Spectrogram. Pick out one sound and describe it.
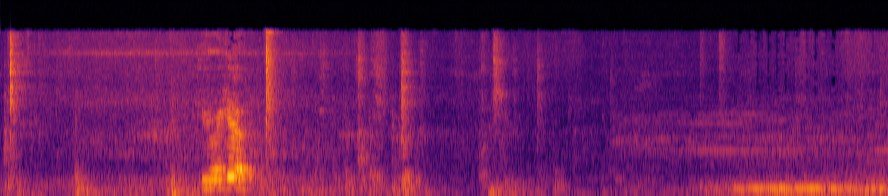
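An elevator car hums and rumbles softly as it travels.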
